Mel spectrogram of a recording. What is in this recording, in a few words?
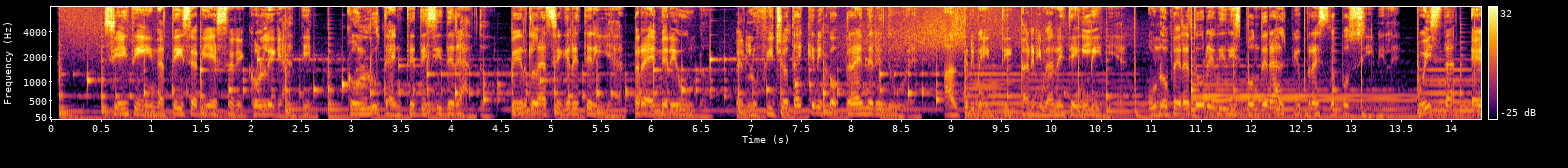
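interactive voice response musica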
